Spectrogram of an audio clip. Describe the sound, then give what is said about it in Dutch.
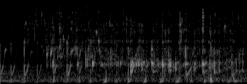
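Dutch rum (Flying Dutchman) is poured into a glass in a short, steady stream, with a bubbling, gurgling trickle and no talking. “Dus eh, ik zal voor jou even een glaasje inschenken.”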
